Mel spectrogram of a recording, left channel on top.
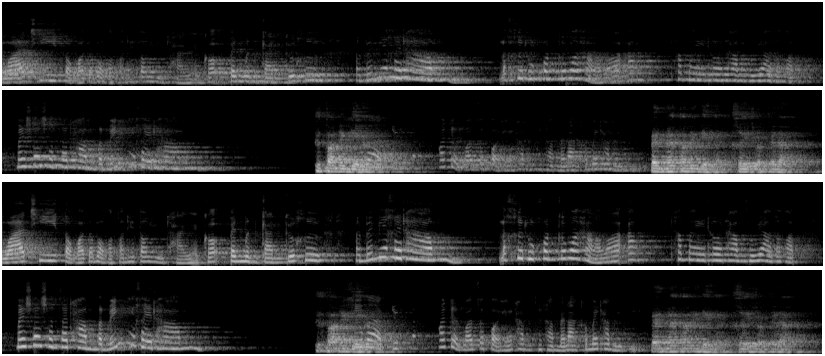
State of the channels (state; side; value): normal; both; correlation 0.73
